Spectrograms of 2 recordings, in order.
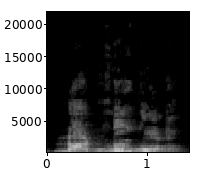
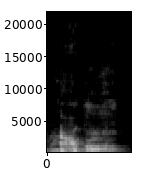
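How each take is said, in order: First: Slow, high, drawn out through laughter; mock the yell while cracking up; laughing mock yell. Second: High, sharp yell of a name; shout. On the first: Vlogger mocking Duda's outburst, laughing and drawn out. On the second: Retold or imitated. Duda yelling at Trig in surprise, high yell. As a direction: bark it out in outrage.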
